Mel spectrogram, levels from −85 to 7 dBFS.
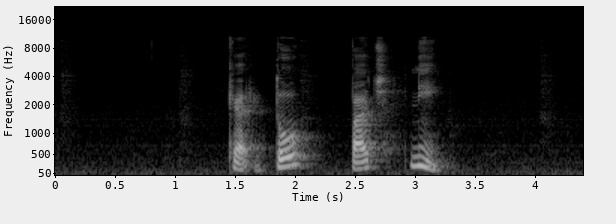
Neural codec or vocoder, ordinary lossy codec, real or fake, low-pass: none; none; real; none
